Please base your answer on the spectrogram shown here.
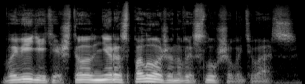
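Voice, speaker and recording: A phlegmatic mercenary captain, as a man plays him answers calmly with a wry dryness. His voice stays low and even in a dead, close recording. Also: normal speed, dry recording, natural voice. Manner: calm, unflappable, wry. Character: phlegmatic male mercenary captain, dry humor.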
